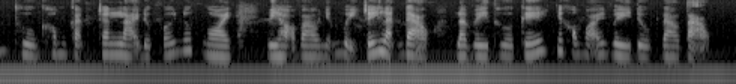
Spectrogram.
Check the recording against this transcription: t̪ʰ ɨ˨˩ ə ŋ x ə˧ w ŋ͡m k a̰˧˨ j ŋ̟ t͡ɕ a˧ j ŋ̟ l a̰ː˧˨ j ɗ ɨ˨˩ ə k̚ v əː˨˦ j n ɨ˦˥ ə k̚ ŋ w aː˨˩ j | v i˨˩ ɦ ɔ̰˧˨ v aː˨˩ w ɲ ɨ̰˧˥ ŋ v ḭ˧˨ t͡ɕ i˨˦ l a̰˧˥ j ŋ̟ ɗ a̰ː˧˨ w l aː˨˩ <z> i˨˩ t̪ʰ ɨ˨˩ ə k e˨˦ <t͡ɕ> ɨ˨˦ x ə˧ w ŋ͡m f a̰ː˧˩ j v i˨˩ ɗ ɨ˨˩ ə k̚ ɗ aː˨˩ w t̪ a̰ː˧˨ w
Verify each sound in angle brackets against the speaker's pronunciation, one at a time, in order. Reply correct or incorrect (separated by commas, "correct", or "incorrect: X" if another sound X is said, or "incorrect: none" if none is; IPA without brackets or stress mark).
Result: incorrect: v, correct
